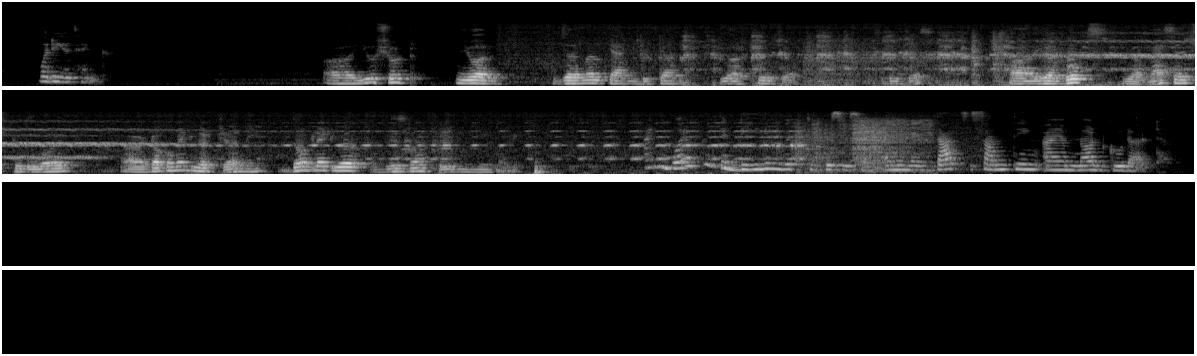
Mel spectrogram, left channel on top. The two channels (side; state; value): right; silent; digital silence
